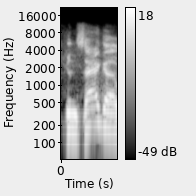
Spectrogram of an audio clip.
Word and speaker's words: Gonzaga: the nice entertainment uh you pronounce gonzaga with an a not an ah that's why we call ourselves the zags i'm confused i i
